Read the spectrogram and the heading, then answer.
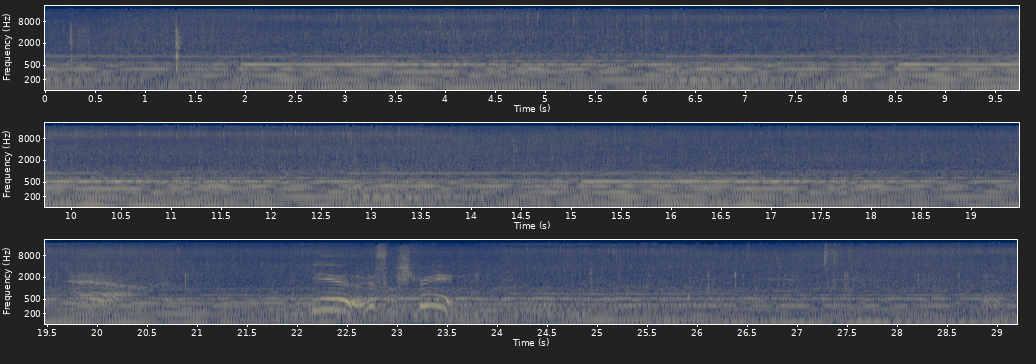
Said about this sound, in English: Oh, look. Yeah, a stream. Let's stop and admire it for a bit.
